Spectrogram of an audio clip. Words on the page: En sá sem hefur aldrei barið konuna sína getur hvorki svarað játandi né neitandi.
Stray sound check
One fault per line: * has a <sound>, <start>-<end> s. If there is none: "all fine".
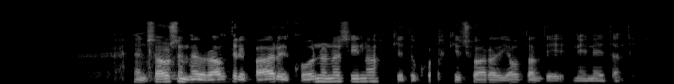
* has a dropout, 4.3-4.4 s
